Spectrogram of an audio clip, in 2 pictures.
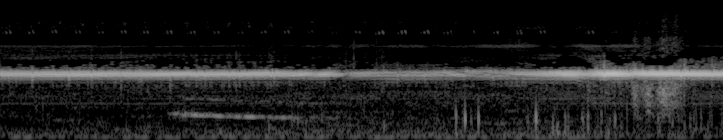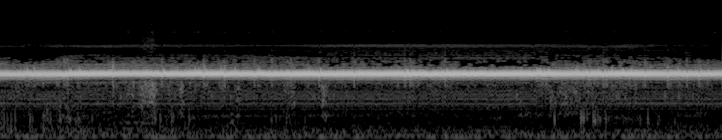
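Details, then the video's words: Mole cricket call used to attract mole crickets for trapping: a steady, sustained buzzing trill, quieter at first, with a faint falling whistle early and a handling thump near five seconds, then louder and even. "Tiếng dế dũi dùng để bẫy"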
